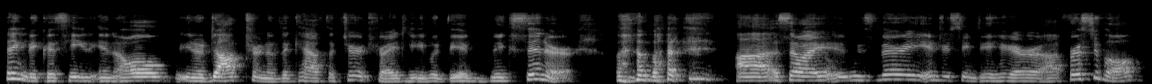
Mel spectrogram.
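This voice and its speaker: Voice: mid-range voice, a little slow. A panelist on a video call, talking in a chatty, rambling way with frequent laughs and restarts. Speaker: webinar panelist. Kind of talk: conversational panel discussion. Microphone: computer mic on a video call.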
